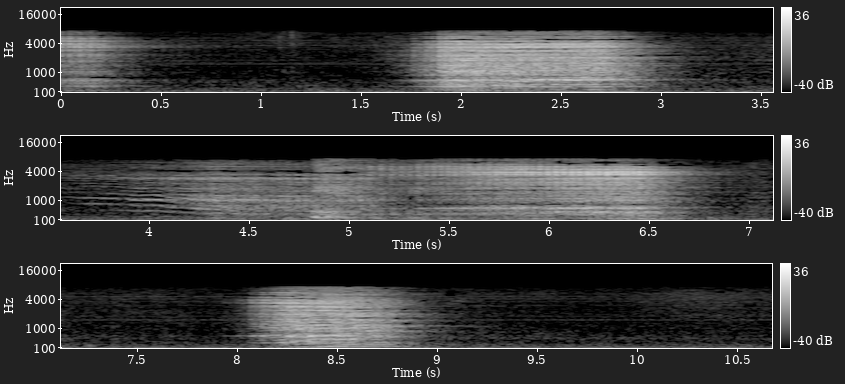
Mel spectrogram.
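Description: Experimental live electro-acoustic music: four swells of rushing, hiss-like noise with faint pitched bands, each about a second long, the third longer and rising, separated by near-quiet pauses.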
